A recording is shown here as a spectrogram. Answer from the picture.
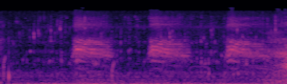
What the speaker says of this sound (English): I think every time the crow uh, makes noise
